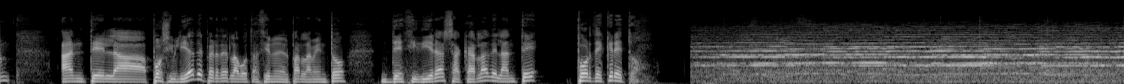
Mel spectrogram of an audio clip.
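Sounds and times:
speech: 0:00.0 - 0:06.6
ambulance sirens wailing in a city street in France: 0:06.9 - 0:11.2
roar of a busy city street in France during protests: 0:06.9 - 0:11.2.

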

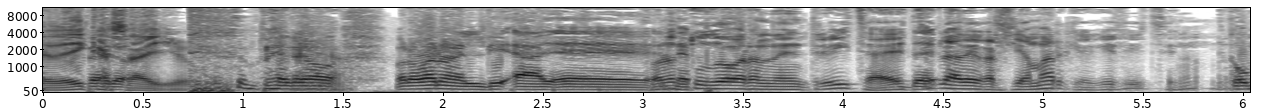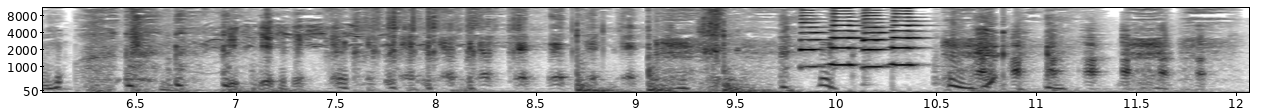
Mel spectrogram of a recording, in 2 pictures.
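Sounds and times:
speech: 0:00.0 - 0:11.9
laughter: 0:06.2 - 0:12.0
car horn honking: 0:09.7 - 0:10.6.

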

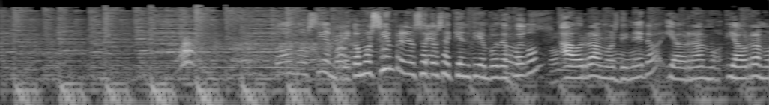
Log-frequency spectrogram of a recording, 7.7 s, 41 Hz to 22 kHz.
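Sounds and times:
dog barking in quick loud bursts: 0:01.7 - 0:03.6
speech: 0:02.9 - 0:07.6.

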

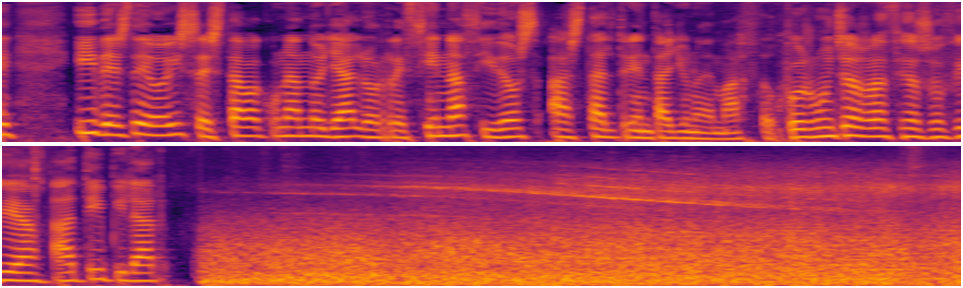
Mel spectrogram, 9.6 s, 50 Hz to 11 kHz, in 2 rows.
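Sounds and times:
speech: 0:00.0 - 0:06.8
two airplanes rehearsing for an aerial parade flying over Madrid: 0:05.8 - 0:09.5.

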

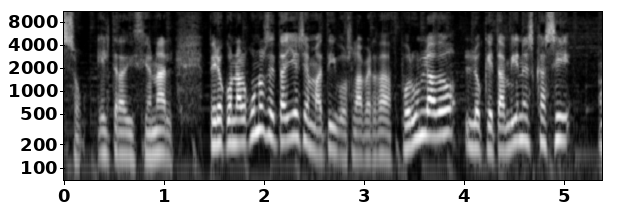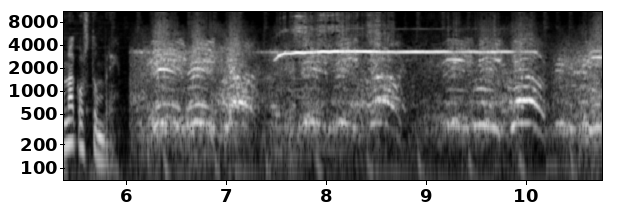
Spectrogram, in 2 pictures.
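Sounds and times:
speech: 0:00.1 - 0:06.4
large crowd booing and jeering: 0:06.1 - 0:10.7
thin steady whistle: 0:07.1 - 0:10.7.

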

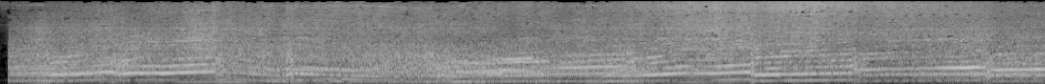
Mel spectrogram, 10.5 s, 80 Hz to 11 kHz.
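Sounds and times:
Renault Formula One car engine racing: 0:00.0 - 0:10.4.

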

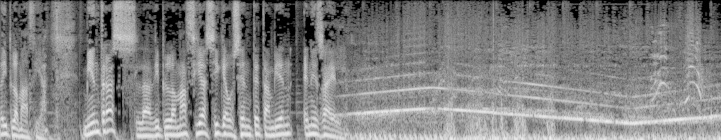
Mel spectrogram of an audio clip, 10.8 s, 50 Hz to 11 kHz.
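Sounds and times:
speech: 0:00.0 - 0:05.6
air raid siren wailing: 0:05.0 - 0:10.8
dense low rumbling noise: 0:05.0 - 0:10.8.

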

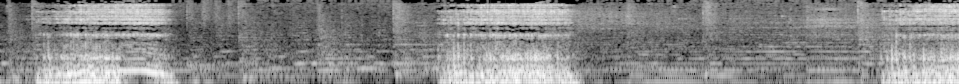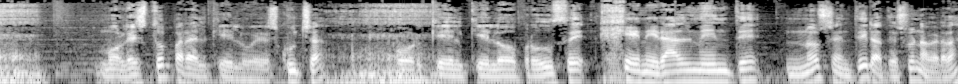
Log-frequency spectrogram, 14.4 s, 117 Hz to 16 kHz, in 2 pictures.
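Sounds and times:
loud snoring: 0:00.0 - 0:01.4, 0:03.2 - 0:04.5, 0:06.2 - 0:07.7, 0:09.4 - 0:10.7
speech: 0:08.1 - 0:14.3.

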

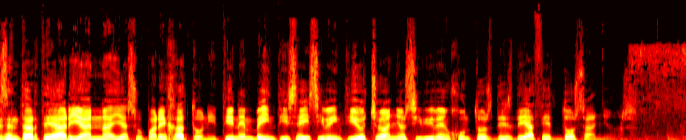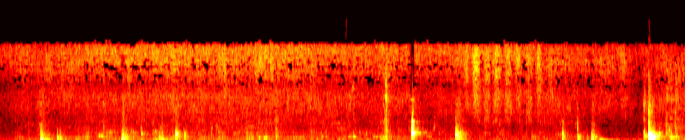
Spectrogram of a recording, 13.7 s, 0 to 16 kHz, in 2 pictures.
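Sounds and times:
speech: 0:00.0 - 0:06.4
running water in a sink: 0:06.4 - 0:13.7.

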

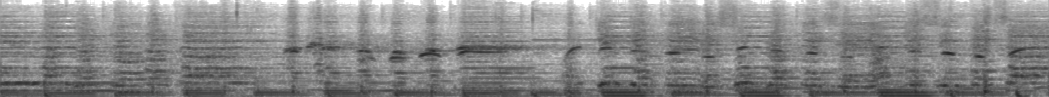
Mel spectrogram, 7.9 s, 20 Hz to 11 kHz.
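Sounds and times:
bouncy orchestral accompaniment with a march-like beat: 0:00.0 - 0:07.8
person whistling a cheerful tune from an animated film: 0:02.1 - 0:05.9, 0:06.8 - 0:07.8.

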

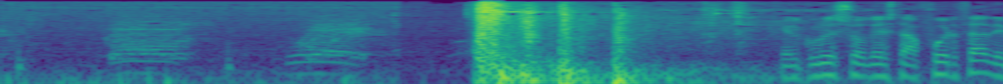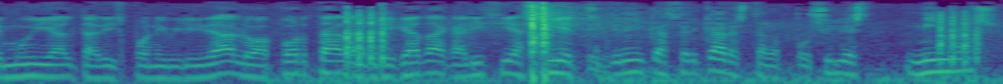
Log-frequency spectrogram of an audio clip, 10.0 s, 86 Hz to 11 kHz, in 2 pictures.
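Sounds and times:
artillery piece firing Blitz ammunition at a NATO exercise near Zaragoza: 0:02.4 - 0:03.9
speech: 0:03.9 - 0:10.0.

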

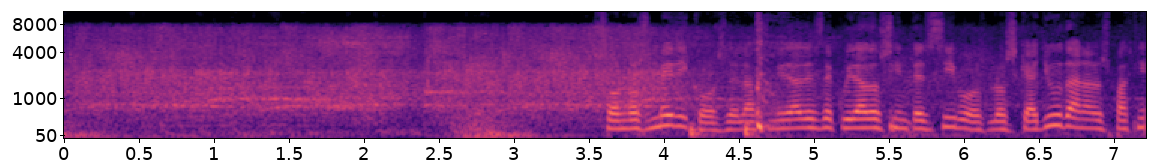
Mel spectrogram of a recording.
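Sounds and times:
healthcare workers applauding outside hospital: 0:00.0 - 0:05.2
speech: 0:03.6 - 0:07.2.

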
